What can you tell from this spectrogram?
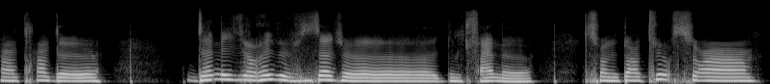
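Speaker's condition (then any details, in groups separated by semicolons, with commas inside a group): Congenital muscular dystrophy; genetic protein-related cause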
